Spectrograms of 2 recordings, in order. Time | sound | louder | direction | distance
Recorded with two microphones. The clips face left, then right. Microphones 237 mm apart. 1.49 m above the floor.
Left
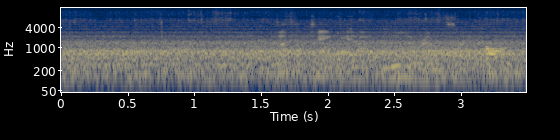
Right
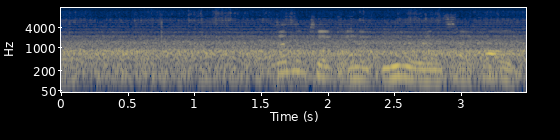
1.6 | a man speaking | right 2 dB | 40° right (ahead or behind) | ?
